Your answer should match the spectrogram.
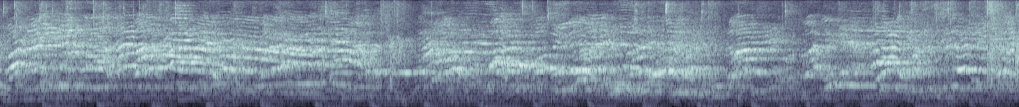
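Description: Many young children's voices chattering and calling out at once, high-pitched and overlapping, with the echo of a large hall.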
